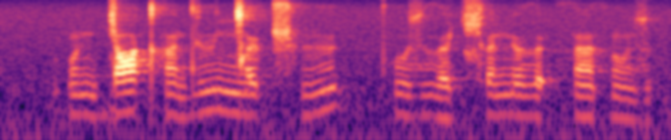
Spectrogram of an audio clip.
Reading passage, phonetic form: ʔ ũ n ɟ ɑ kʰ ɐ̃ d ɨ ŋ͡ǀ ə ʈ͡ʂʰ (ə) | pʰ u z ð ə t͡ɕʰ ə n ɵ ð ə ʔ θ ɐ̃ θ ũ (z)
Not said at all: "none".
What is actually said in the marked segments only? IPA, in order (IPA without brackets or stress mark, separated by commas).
ɨ, z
